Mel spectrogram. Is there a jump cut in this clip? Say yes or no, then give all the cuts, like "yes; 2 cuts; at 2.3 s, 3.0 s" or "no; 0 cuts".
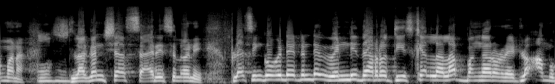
no; 0 cuts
